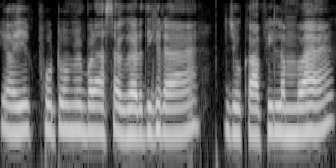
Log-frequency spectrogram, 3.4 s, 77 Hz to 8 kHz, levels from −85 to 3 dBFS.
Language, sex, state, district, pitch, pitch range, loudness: Hindi, female, Jharkhand, Deoghar, 215 Hz, 205-220 Hz, -18 LUFS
